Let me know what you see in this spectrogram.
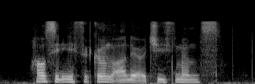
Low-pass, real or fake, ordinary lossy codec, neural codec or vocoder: none; fake; none; codec, 16 kHz, 1 kbps, X-Codec, HuBERT features, trained on balanced general audio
